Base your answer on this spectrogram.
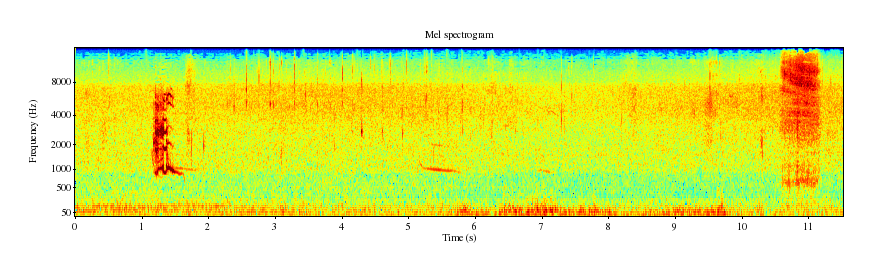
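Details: Stray city cats come running when a man opens his arms and calls them for food and affection; one loud, rising meow early on, then a few softer, brief meows over a steady low rumble of street noise.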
